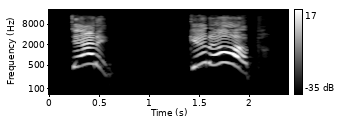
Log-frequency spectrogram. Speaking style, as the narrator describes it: My stomach churned, and I leaped into the round pen screaming

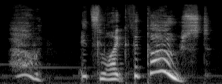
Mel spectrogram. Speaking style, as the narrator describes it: gasped Paxton

